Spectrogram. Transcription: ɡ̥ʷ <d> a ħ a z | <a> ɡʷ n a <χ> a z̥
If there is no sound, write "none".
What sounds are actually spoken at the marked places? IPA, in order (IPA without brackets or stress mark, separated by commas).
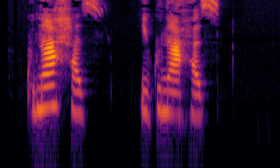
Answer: n, i, ħ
